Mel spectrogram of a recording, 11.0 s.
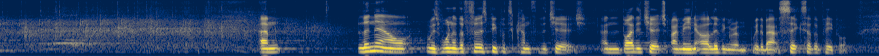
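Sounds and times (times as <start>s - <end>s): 
audience applause: 0.0s - 3.2s
speech: 3.2s - 3.6s, 4.5s - 10.9s.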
